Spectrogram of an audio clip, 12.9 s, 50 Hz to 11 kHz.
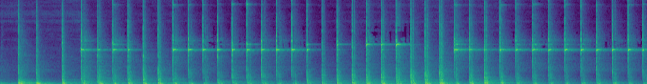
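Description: A steel body hammer with a wooden handle taps rapidly on a bare, sanded sheet-steel car quarter panel with weld spots, a thin hollow panel, while a dolly is held behind it. About 41 quick, sharp metallic taps come at roughly 200 per minute, each with a hollow low-mid body and a short bright ring. A faint high metallic tone lingers through much of the tapping.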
